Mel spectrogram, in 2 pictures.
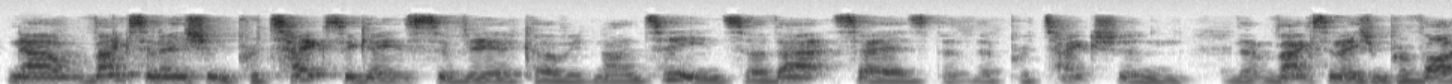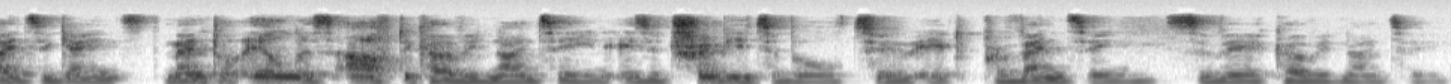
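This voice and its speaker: Guy researcher explaining study results step by step, mellow, bit high pitched, kinda muffled recording. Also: fairly even intonation. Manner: measured, methodical explaining. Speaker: research study author, interview guest. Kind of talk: explaining research findings in an interview. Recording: distant mic, dull lo-fi sound.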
